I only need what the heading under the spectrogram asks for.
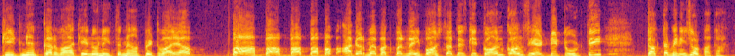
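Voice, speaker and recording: An actor dubbing a cocky young police officer who talks in a wry, theatrical way. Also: male voice, high-pitched, brisk, bright, forceful tone. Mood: playful. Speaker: hero in a dubbed film. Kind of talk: Hindi film dubbing.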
